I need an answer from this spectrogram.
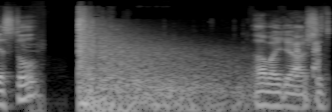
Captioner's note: explosion banging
